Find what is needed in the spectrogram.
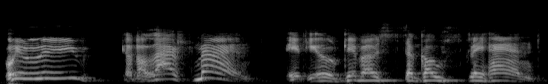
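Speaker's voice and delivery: high gruff robber calling up; robber's shout. Acted. Robber leader shouting up to the house, high demanding call. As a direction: bellow a demand for the hand. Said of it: "Bella heard the familiar voice shout".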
